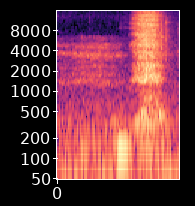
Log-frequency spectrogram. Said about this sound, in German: Ah, ich schnief die ganze Zeit, ist ja schlimm. Die armen Zuhörer.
